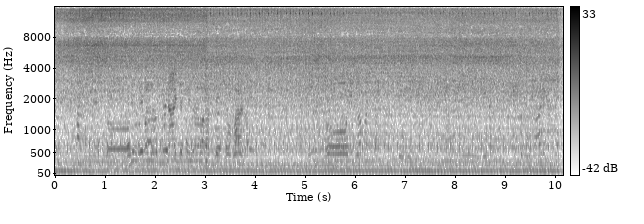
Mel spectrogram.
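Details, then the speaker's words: Suzuki DA17 with no fault codes, after replacing the ECU part and vacuum hose, aircon on: idle sits high with a coarse, uneven drone and vibrating rumble; earlier RPM hunting gone but engine still shakes with high idle. "so nakita niyo guys narinig niyo na sobrang ingay talaga ng makina Wala siyang magandang Menor kanina namamatay nanginginig ngayon naman ah Mataas yung Menor"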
